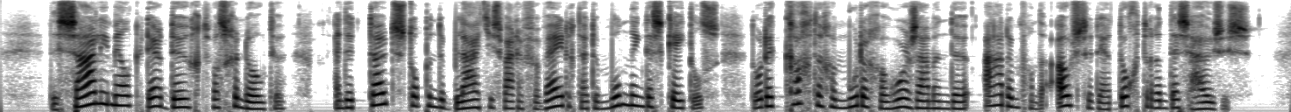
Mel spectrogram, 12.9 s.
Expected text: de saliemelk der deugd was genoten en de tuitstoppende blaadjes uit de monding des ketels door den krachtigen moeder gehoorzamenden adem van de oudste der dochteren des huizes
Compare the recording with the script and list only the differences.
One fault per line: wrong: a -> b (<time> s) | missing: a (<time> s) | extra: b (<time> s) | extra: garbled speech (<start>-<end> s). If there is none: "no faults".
extra: waren verwyderd (5.0 s)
